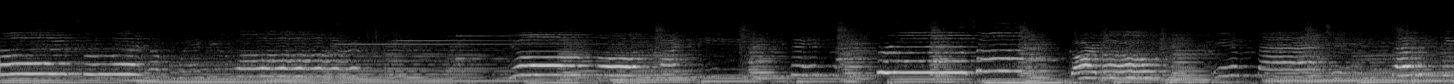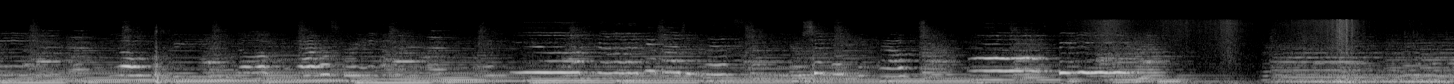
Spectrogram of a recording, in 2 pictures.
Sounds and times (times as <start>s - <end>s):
Opera: 0.0s - 26.5s.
